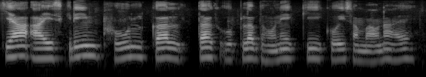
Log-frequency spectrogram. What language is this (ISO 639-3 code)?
hin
